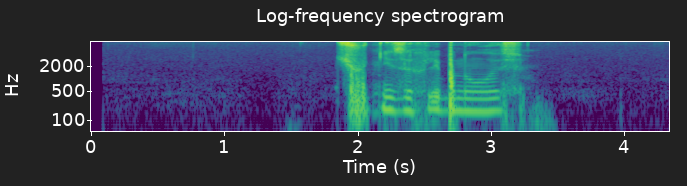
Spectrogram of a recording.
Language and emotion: Russian, neutral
